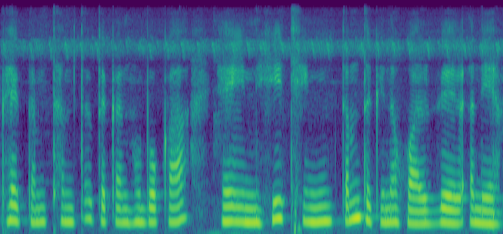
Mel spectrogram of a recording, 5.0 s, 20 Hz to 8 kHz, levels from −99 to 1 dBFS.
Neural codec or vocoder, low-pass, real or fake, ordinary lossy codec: none; 7.2 kHz; real; none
